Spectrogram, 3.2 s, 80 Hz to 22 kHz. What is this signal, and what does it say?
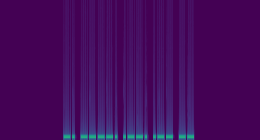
Morse code, heard as a keyed tone, about 46 wpm, 700 Hz. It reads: N9PWM
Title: USA Call Signs - 5 Characters - 2x Character Spacing - 45wpm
